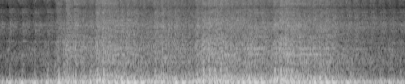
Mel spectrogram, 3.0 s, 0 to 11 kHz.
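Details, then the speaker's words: 2006 Honda Foreman 500 started after a long lay-up with a slightly slow battery: single-cylinder thump at a fast, slightly uneven idle, about four beats a second, no knocks or rattles; runs normally. "But sounds like herself."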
